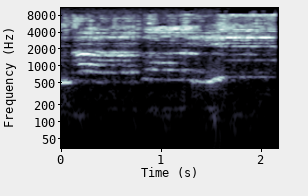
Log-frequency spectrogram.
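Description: Music with a singing voice: long held notes with slow pitch bends, one note starting just after the beginning and another swell about one and a half seconds in.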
